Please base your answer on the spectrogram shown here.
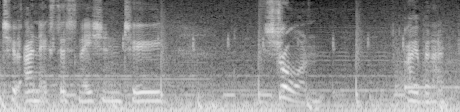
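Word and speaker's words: Strahan: um heading on to our next destination to strawn over but i pronounce it quickly we've done a quick pit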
